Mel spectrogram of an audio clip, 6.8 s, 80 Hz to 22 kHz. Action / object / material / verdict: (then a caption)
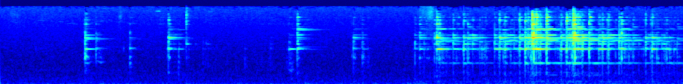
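shake / small glass carousel figurine with hanging glass pendants / glass / none. Fingers spin the top spindle of a small glass carousel figurine, making its glass pendants clink. Sparse, bright, short clinks come first, ringing near 2 kHz over a low background hiss. After about four seconds the spin picks up into a dense, shimmering run of overlapping glass tinkles that lasts to the end.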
